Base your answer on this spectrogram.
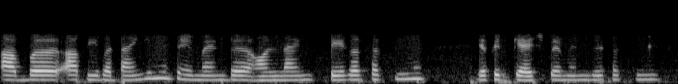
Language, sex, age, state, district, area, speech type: Urdu, female, 30-45, Delhi, North East Delhi, urban, conversation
